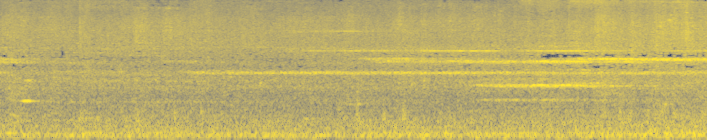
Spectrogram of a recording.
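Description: Freight train of Norfolk Southern coal hopper cars rolling past on a curve. Steel wheels on the rail give a steady low rumble, with thin, high squeals that come and go from wheels grinding against the curved rail.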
